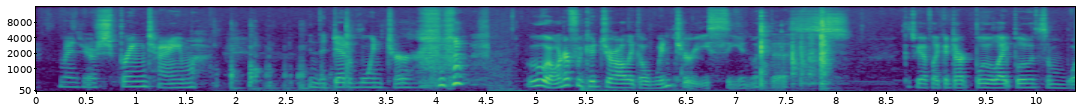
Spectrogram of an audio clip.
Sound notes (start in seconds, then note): 3.8 laughs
